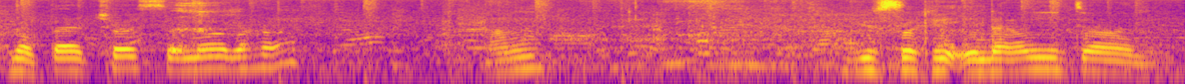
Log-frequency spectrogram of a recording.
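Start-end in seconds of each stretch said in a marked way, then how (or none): none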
